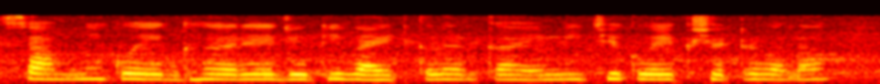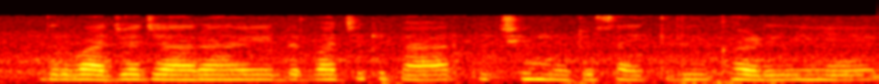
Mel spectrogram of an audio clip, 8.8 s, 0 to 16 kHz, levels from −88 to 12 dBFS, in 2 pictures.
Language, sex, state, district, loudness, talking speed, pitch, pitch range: Hindi, female, Rajasthan, Bikaner, -17 LUFS, 185 wpm, 220 Hz, 210-225 Hz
